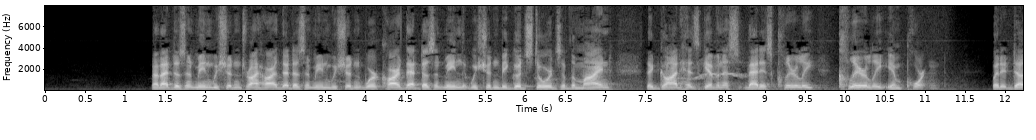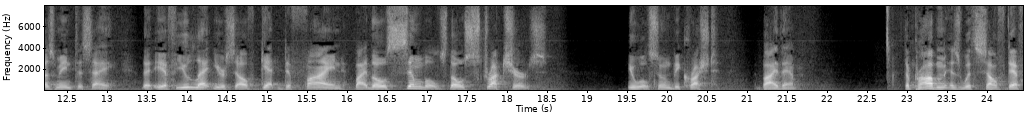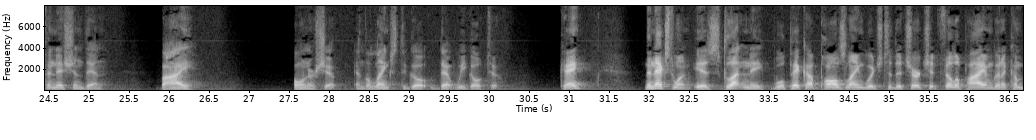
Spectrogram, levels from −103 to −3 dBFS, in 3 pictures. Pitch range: 115-140 Hz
